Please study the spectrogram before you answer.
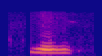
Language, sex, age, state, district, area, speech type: Manipuri, female, 60+, Manipur, Imphal East, rural, conversation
